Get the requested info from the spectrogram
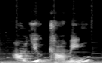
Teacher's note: A rising tone simply means that your voice goes up at the end of a phrase. You start at a low or medium pitch and then your voice rises like this. · See how my voice goes up at the end? That's a rise.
